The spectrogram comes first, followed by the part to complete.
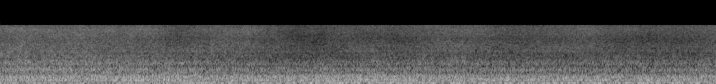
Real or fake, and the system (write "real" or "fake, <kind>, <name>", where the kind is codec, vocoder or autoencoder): fake, vocoder, Vocos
